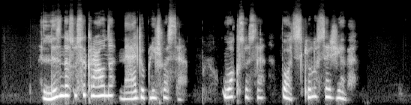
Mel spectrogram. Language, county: Lithuanian, Vilnius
